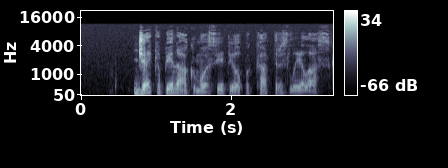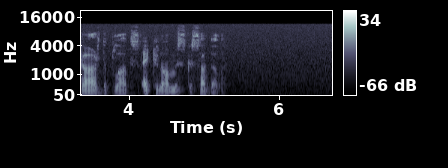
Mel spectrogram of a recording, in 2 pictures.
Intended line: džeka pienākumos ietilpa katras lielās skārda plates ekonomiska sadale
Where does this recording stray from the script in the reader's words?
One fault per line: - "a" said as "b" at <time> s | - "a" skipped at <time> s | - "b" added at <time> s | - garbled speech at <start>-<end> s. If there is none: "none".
none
